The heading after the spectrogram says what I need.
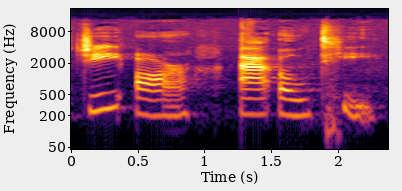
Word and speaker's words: griot: about a group of people called griot the griot was a member of traveling poets musicians and storytellers who maintained the tradition of oral history in parts of west africa agrio let me spell it is g-r-i-o-t pronounced griot they were responsible for keeping a record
